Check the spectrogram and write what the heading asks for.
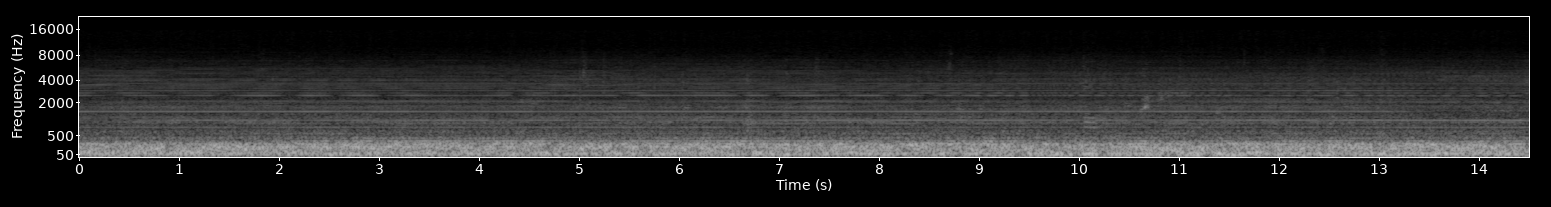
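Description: Jet engines of an Airbus A320-family airliner at climb power just after takeoff, heard from inside the cabin over the wing. A steady, loud rumble runs throughout, with several thin, steady whining tones above it.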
